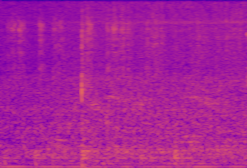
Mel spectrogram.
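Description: Chalk or marker writing on a board during a maths lecture on differential equations, a faint scratchy stroke with a small tap near the middle, set against a steady room hum.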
